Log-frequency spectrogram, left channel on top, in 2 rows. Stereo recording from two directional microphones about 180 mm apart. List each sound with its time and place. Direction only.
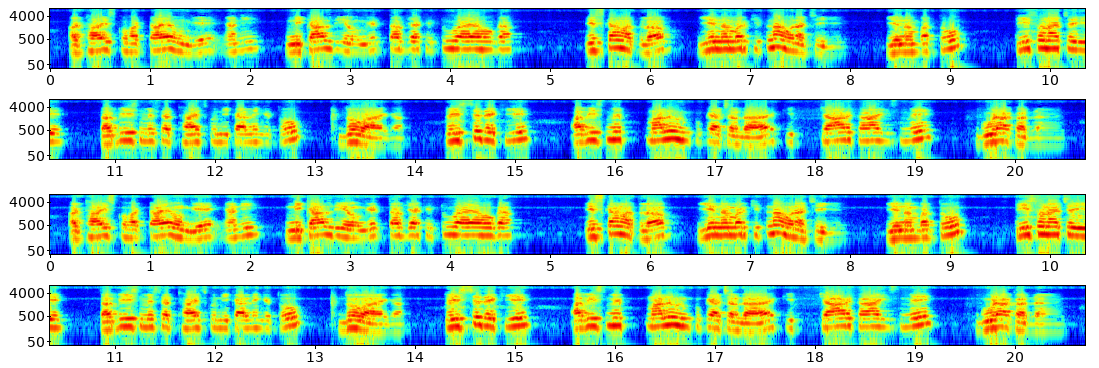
0.2 s speech: 30° right (ahead or behind)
